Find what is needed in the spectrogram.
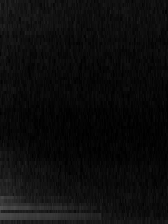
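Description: A single note on a steel-string acoustic guitar rings on from its pluck and fades away over about the first second, leaving near silence.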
